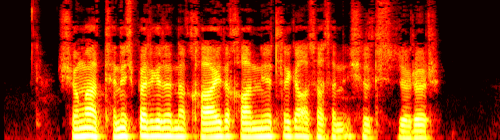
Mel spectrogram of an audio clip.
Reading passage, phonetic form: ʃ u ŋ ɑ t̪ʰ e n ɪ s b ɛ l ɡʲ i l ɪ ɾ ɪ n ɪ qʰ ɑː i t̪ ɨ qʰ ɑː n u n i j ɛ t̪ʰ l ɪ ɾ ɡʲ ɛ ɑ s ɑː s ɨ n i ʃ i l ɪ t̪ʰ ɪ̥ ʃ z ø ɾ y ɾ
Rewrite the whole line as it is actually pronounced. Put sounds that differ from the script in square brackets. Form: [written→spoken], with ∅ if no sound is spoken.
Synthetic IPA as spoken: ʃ u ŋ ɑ t̪ʰ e n ɪ [s→ʃ] b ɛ l ɡʲ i l ɪ ɾ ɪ n ɪ qʰ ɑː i [t̪→d̪] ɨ qʰ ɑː n u n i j ɛ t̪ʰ l ɪ ɾ ɡʲ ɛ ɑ s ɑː s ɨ n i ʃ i l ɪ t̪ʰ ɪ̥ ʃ z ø ɾ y ɾ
